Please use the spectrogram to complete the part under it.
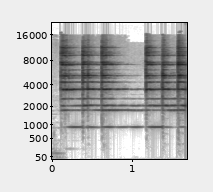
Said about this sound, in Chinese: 就在这个时候，家中响起熟悉的门铃声：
